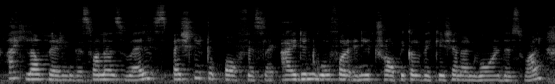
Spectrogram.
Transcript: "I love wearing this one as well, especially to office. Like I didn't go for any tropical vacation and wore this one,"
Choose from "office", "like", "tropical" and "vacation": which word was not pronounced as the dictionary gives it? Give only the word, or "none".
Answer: none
